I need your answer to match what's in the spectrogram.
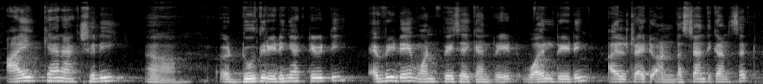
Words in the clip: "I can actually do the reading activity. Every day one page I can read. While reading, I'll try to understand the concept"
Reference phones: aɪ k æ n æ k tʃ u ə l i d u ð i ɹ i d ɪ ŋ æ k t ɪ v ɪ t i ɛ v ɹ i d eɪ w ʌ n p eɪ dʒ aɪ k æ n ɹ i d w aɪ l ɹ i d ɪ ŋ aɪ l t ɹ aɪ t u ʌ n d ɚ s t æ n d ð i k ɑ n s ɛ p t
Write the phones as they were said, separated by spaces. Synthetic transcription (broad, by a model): aɪ k æ n æ k tʃ u ə l i d u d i ɹ i d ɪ ŋ æ k t ɪ v ɪ t i ɛ v ɹ i d eɪ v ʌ n p eɪ dʒ aɪ k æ n ɹ i d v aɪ l ɹ i d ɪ ŋ aɪ l t ɹ aɪ t u ʌ n d ɚ s t æ n d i k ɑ n s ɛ p t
